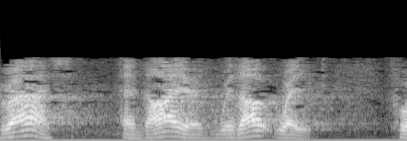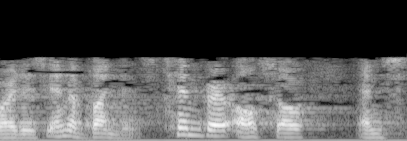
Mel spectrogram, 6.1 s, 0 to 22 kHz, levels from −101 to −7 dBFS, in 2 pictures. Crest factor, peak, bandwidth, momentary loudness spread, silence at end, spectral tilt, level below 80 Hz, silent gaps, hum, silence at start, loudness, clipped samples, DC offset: 18 dB; -2 dBFS; 4.2 kHz; 15 LU; 0 s; -9 dB/octave; -64 dBFS; none; none; 0 s; -20 LUFS; under 0.1%; 0.8%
